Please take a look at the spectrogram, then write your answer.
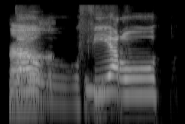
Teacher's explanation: Huruf ghin itu lebih dalam dari huruf kho, lebih bawah.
